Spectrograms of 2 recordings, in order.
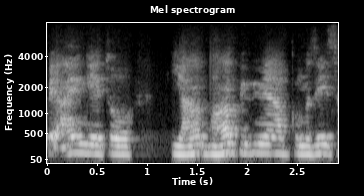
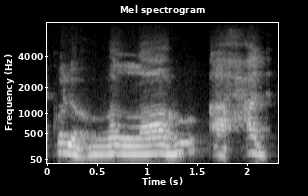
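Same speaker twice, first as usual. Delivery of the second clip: slow, measured tajweed chant of "قل هو اللہ احد"; قرآنی تلاوت کا انداز; Quran recitation; much slower than usual. Shown as a demonstration. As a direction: recite the verse slowly, each sound drawn out. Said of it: "اس ہا کو یہاں پر استعمال کیا گیا ہے".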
